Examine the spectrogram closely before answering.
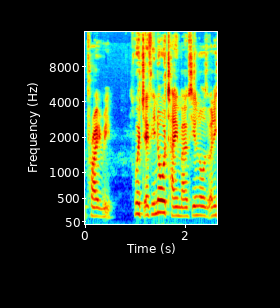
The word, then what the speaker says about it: Tynemouth: going to is Tynemouth, which I do sometimes hear people pronounce as Tynemouth, which I find really odd because it's the River Tyne, therefore if it's the mouth of the Tyne, should it not be Tynemouth?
